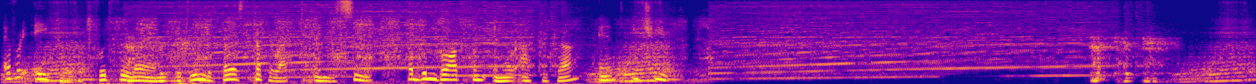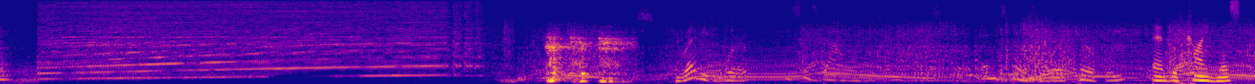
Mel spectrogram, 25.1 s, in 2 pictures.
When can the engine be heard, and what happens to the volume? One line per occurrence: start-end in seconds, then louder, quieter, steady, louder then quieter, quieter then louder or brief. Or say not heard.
0.0-25.0 quieter.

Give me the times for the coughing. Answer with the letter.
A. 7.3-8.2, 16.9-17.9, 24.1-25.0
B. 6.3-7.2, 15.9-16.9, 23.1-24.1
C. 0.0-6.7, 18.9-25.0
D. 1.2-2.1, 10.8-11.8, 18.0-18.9
D.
